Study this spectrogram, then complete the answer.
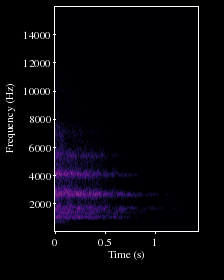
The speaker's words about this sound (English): So I start with deep breath in for a count of four. And then you pause and hold the breath for just one count of one, and then slowly exhale out through the mouth.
